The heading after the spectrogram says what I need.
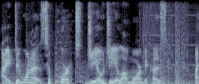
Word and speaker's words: GOG: or Gog. I I'll call it Gogg.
